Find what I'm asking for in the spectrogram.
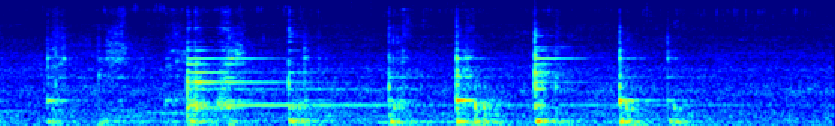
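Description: Whole garam masala spices stirred in hot oil for mutton paya, a soft sizzle under a series of sharp scrapes and clinks from a spoon against the pan at irregular intervals, close and fairly quiet.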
